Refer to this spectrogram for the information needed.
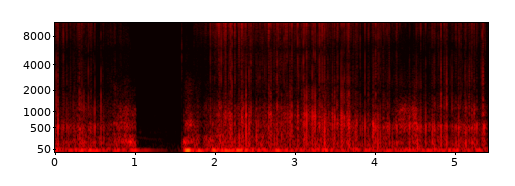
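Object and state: Foam microphone windscreen.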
